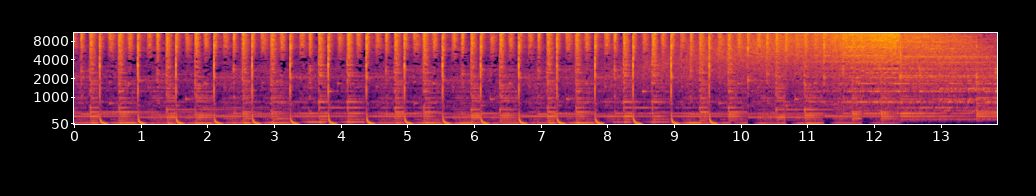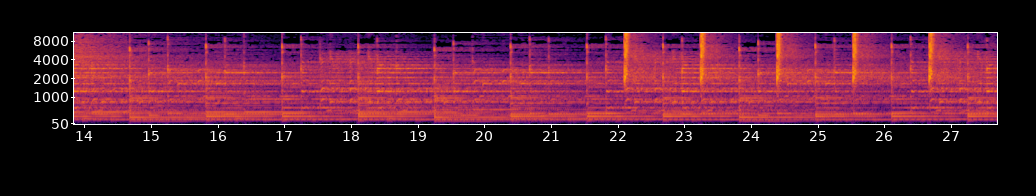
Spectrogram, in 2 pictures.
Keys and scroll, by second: 8.5 ctrl+z.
